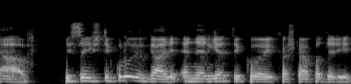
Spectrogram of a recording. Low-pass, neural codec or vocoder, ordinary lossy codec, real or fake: 7.2 kHz; none; MP3, 48 kbps; real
